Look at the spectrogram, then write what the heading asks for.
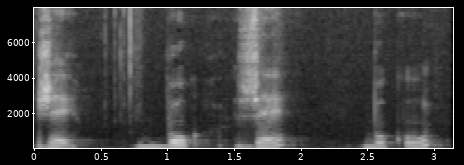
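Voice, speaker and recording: Slow, patient woman teaching French. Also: medium pitch, fairly even intonation, mellow, breathy edge. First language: Portuguese. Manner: patient, repeats words slowly, checks in with "ok?". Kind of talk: correcting a written exercise.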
